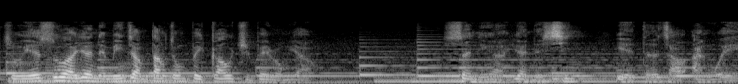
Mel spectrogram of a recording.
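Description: A pastor leading a fervent, repetitive prayer and then a sermon. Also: male voice, medium pitch, fairly even intonation, normal speed, dull audio, loud music behind the voice.

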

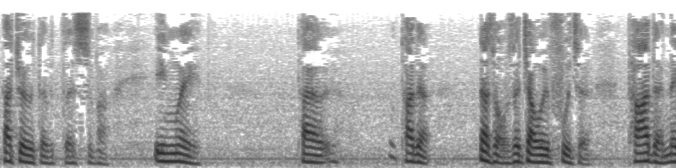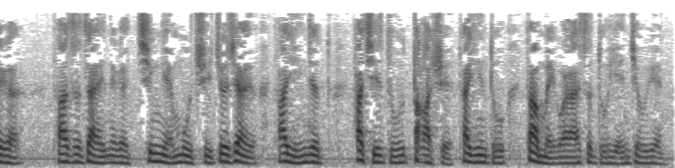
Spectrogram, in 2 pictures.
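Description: Male pastor, sermon storytelling, halting delivery with restarts, mid pitch, dull lo-fi recording with faint hiss. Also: steady tone. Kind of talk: sermon testimony.

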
